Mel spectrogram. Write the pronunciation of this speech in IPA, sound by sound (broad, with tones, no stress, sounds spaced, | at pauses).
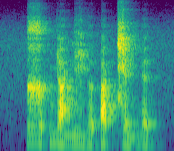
ɣ ə˦˥ p̚ ɲ a˧ ŋ ɣ ḭ˧˥ ə̯ ʔ a˦˥ k̚ t͡ɕ ɛ˨˦ j ŋ ɛ˨˩ t̚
